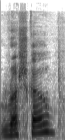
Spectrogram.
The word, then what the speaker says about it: Rushko: you pronounce his name rushko like rush I have Rush code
